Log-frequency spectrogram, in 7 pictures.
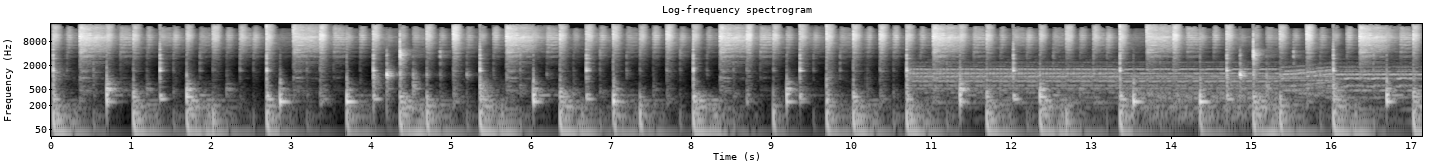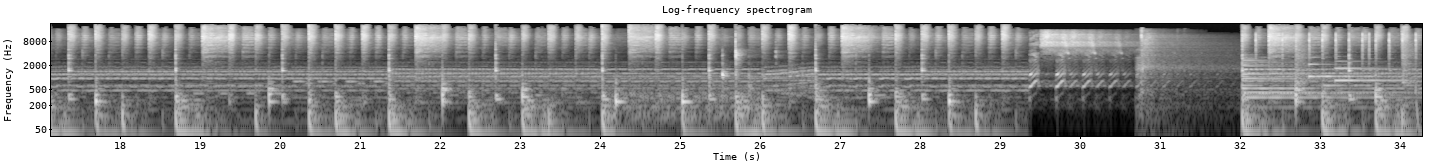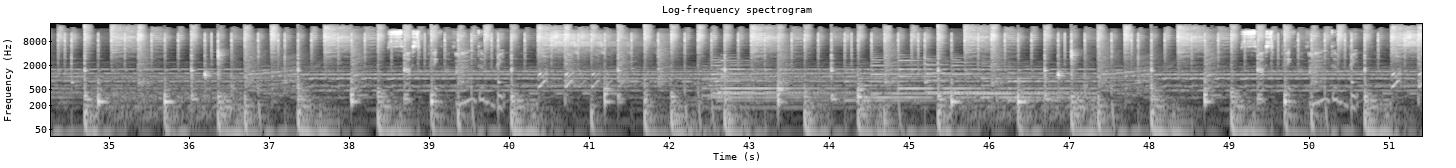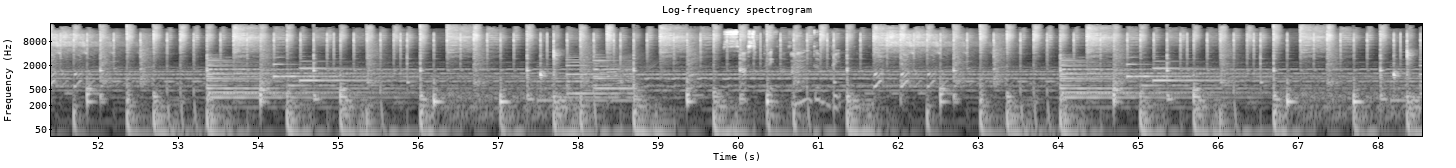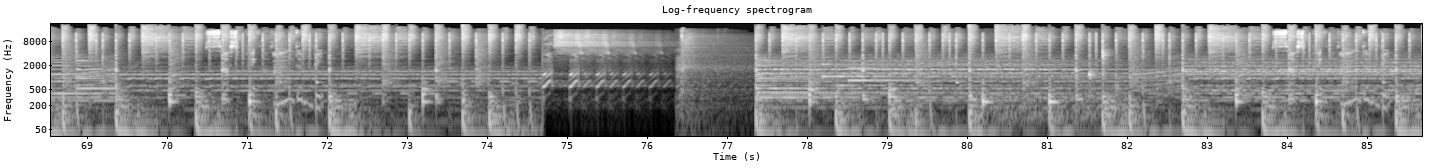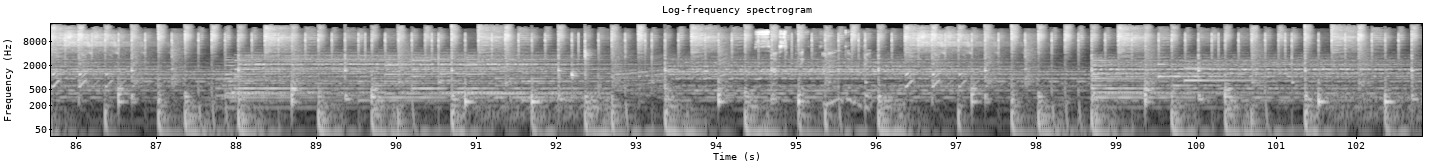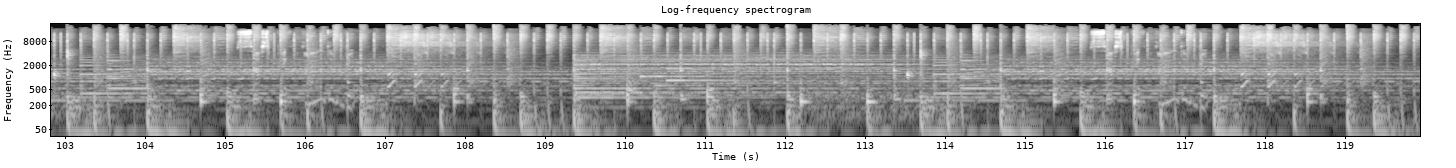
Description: Genre Chillout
